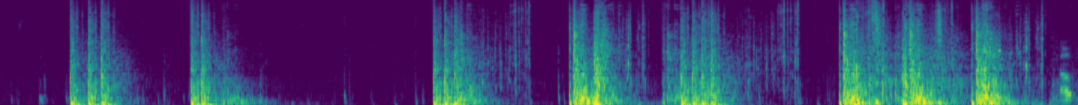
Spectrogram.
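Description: Automatic gunfire in the CS:GO Danger Zone battle royale mode comes in five long, loud bursts with short quiet gaps between them, close and harsh, with a few faint thuds in the pauses.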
